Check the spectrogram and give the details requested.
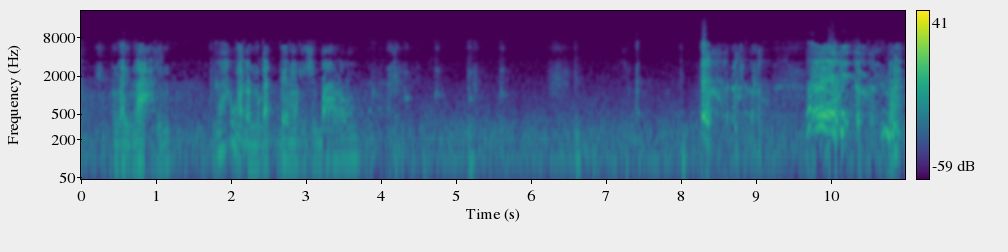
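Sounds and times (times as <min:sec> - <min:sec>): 
speech: 0:00.7 - 0:01.2, 0:01.8 - 0:04.2
person coughing: 0:08.2 - 0:10.9.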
